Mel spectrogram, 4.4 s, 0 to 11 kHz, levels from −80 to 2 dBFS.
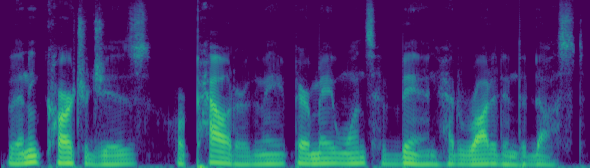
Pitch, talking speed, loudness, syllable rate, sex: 90 Hz, 190 wpm, -22 LUFS, 5.1 syllables/s, male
